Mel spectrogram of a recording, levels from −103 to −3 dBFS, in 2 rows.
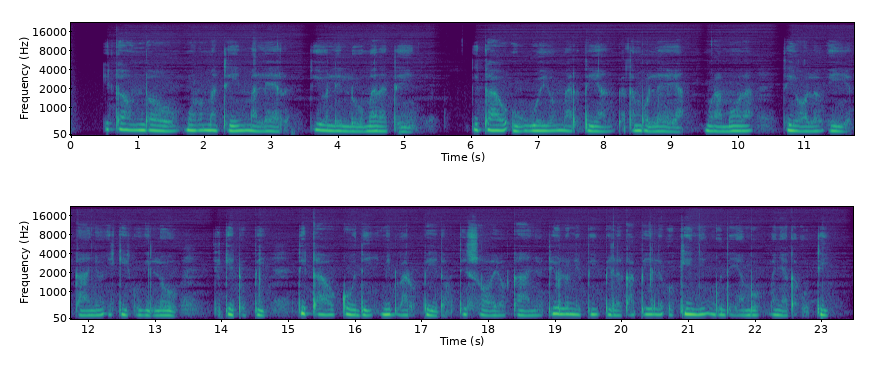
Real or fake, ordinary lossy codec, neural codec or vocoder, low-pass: real; none; none; none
